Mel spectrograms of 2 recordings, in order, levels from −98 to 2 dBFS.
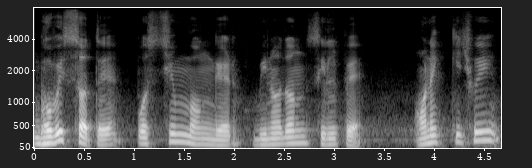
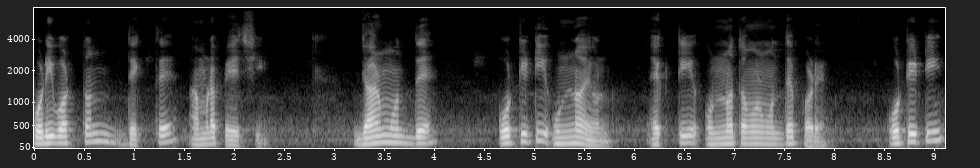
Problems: background sounds at intervals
